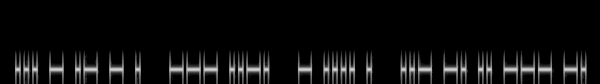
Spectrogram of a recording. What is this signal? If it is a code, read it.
Morse code, heard as a keyed tone, about 28 wpm, 700 Hz. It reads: STATE OF THE UNION
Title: Sets of 5 Words Encore 28wpm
